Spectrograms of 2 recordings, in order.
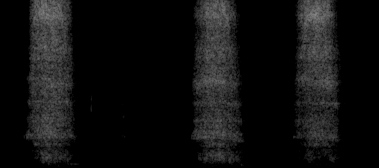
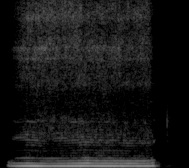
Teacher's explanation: say s s s it's not really vibrating huh but when you go Z it it vibrates like it moves you can feel it right you can feel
